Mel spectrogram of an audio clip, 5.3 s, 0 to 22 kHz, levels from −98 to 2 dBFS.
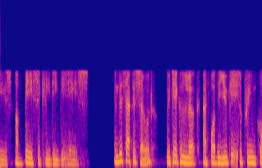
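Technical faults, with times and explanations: Throughout, G.729 codec: band-limited, slightly rough and synthetic speech with nothing above 4 kHz, from 8 kbit/s rebuilding via vocal-tract filter, pitch predictor and sparse pulses.
1.25–1.41 s and 4.63–4.78 s, VoIP packet loss concealed by the speech codec: after "are basically" and "look at", sound smears into a fading buzzy tone or coloured noise as the decoder extrapolates over about 90 ms, then 120 ms, of missing audio.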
